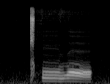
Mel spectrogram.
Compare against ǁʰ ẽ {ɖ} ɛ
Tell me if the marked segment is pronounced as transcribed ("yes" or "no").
no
